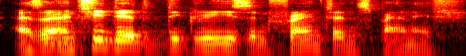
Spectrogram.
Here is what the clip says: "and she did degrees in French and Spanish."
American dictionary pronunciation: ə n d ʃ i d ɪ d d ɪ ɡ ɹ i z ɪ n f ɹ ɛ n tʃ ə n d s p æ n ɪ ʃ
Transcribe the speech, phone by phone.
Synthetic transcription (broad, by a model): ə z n ʃ i d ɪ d d ɪ ɡ ɹ i z ɪ n f ɹ ɛ n tʃ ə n s p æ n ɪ ʃ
